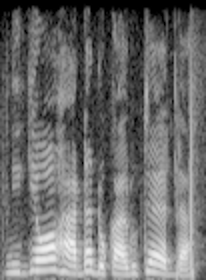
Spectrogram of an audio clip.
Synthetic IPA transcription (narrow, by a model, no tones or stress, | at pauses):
niɡewɔɦadadokaɾutɛːda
